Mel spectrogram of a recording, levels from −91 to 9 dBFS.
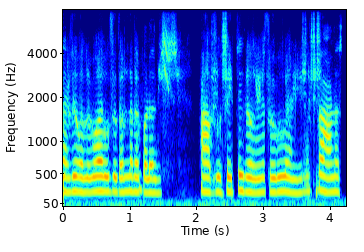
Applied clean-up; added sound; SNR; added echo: neural diffusion model UNIVERSE++.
